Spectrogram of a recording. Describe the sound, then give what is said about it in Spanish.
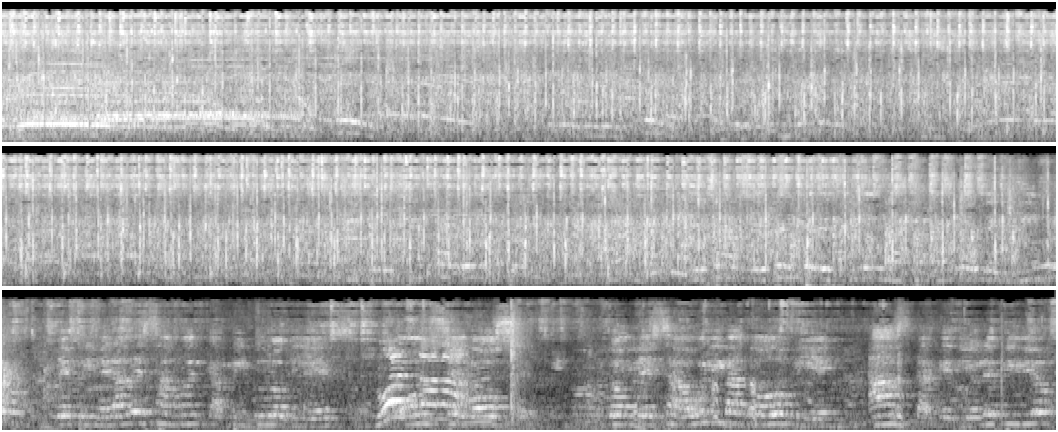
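A crowd at a religious march applauds and cheers in a dense, steady roar of clapping for about fifteen seconds. It then thins out as voices come through. “que le den un fuerte aplauso a este pueblo”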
